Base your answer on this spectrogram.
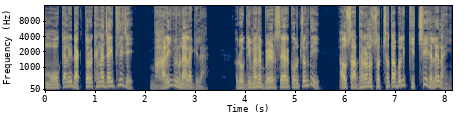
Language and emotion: Odia, disgusted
